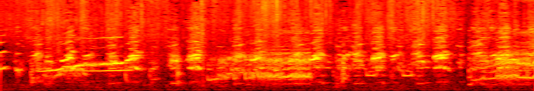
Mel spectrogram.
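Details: A flock of chickens in their pen chatter loudly during feeding and cleaning; long wavering squawks early, then dense overlapping clucks and short cackles, with scratching in leaves and bedding.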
